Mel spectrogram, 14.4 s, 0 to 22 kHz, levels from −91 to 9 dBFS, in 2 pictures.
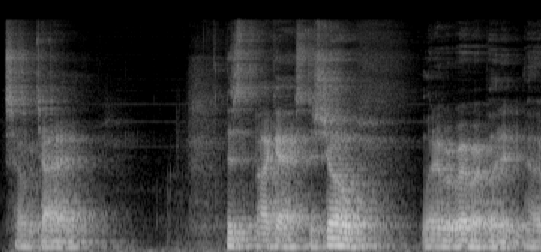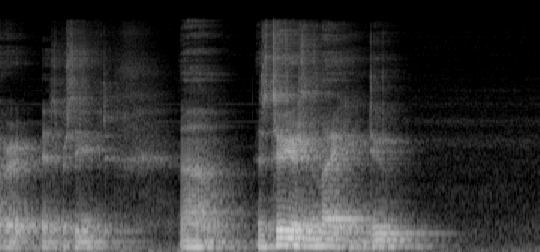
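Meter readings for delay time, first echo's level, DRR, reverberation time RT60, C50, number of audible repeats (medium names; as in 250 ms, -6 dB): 164 ms, -8.5 dB, 1.0 dB, 1.2 s, 2.5 dB, 1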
